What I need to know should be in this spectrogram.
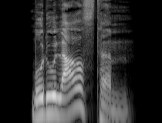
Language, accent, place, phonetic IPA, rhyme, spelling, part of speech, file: German, Germany, Berlin, [moduˈlaːɐ̯stəm], -aːɐ̯stəm, modularstem, adjective, De-modularstem.ogg
- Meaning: strong dative masculine/neuter singular superlative degree of modular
